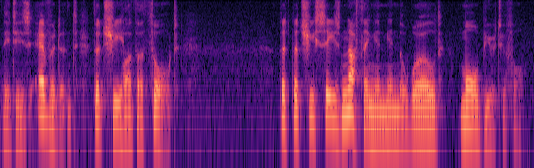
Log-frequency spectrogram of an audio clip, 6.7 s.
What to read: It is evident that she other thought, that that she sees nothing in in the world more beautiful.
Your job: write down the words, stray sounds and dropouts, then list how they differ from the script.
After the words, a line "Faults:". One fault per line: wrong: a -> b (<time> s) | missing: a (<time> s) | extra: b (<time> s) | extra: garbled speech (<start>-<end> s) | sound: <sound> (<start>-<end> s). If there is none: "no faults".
It is evident that she other thought, that that she sees nothing in in the world more beautiful.
Faults:
no faults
